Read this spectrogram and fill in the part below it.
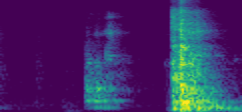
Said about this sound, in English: Just shutting the door.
